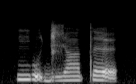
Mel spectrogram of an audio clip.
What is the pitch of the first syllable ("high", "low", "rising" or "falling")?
falling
